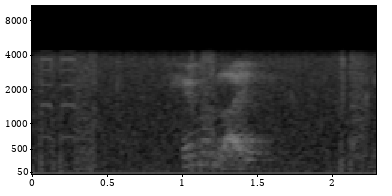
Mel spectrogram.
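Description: A man's voice: one short utterance about a second in, over steady room hiss.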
